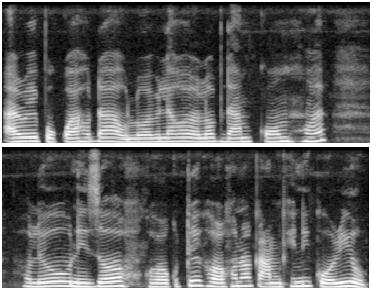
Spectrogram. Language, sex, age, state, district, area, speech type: Assamese, female, 30-45, Assam, Dhemaji, rural, spontaneous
